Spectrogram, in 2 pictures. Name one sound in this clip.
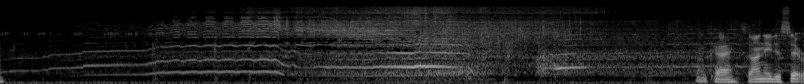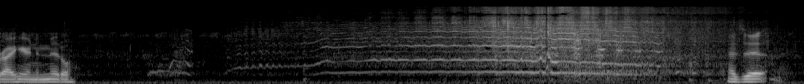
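A small motor whines at high pitch, rising and falling as it races across water.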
